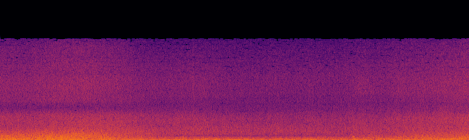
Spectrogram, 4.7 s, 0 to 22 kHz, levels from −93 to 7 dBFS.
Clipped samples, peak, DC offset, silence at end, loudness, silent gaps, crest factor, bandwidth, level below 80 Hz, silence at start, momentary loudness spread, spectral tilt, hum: under 0.1%; -12 dBFS; under 0.1%; 0 s; -29 LUFS; none; 16 dB; 16 kHz; -34 dBFS; 0 s; 7 LU; -5 dB/octave; none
